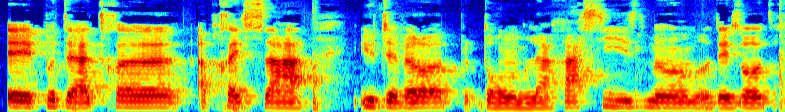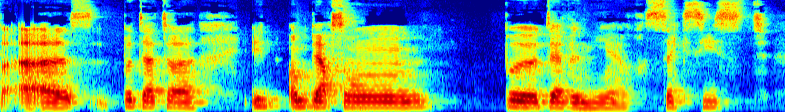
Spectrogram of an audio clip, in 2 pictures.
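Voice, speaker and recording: A young woman with an American accent, an English speaker, gives a spoken class reflection in French, halting and searching for words with many fillers. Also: deep voice, flat delivery, bright, forceful tone. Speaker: student.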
